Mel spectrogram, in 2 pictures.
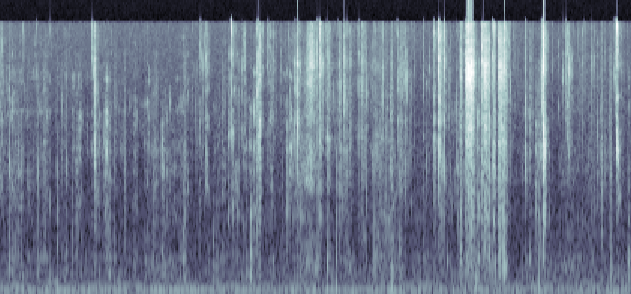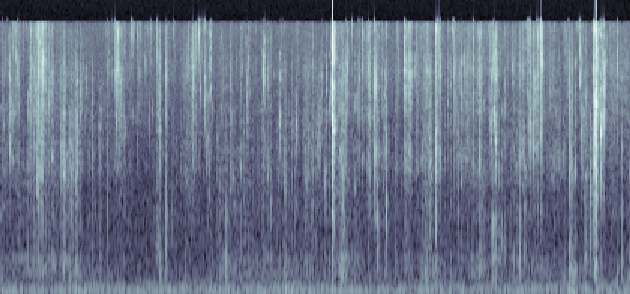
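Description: Close-miked eating sounds: chewing and nibbling cooked fish off its backbone, with wet mouth clicks and scattered sharp, crunchy bites. A few bites stand out louder, about six seconds in, near the middle and near the end.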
